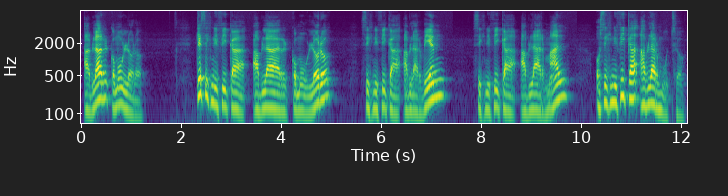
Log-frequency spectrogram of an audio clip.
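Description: A man with a Spain Spanish accent teaching a live-streamed language lesson, playful and quizzing his viewers, repeating each question. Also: mid-range voice. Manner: makes animal noises in jest.

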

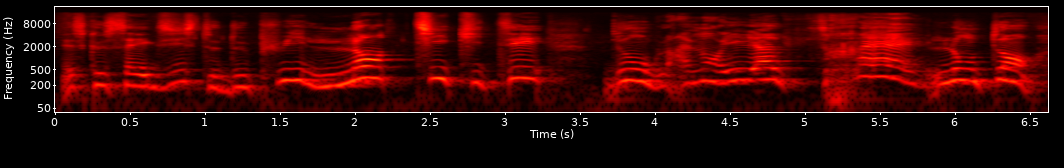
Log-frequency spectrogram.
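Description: A woman's voice: fairly high pitch, lively intonation, slow, a little mellow. A woman from Nice hosting a playful livestream lesson outdoors on the sea, chatting with viewers. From Nice, France. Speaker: livestream host. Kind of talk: live-streamed lesson while paddleboarding.

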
